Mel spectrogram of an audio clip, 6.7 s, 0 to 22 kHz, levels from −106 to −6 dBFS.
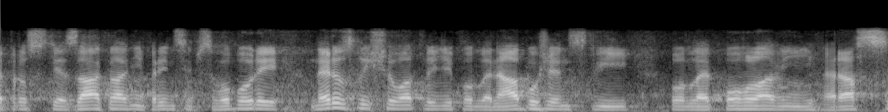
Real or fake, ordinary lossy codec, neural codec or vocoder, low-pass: fake; Opus, 16 kbps; codec, 16 kHz, 4 kbps, FunCodec, trained on Chinese and English, 50 frames a second; 7.2 kHz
